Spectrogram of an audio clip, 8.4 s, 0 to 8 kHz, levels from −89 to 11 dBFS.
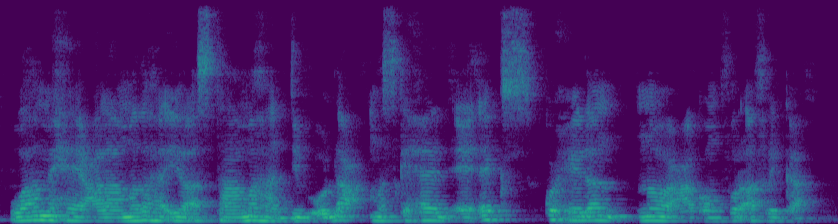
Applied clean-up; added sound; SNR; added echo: none; none; none; reverberation time 0.6 s.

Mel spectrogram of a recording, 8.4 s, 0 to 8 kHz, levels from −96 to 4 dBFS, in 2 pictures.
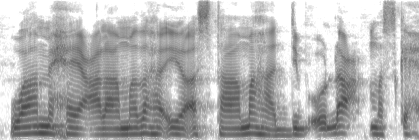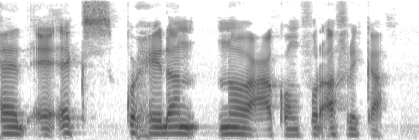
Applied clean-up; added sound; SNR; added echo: none; none; none; none.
